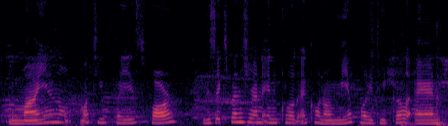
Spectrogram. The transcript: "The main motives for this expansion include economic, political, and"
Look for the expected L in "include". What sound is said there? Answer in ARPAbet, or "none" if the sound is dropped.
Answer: L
